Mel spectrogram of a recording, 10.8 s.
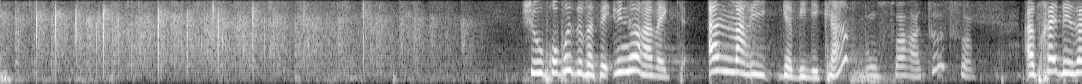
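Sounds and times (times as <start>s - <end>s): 
audience applause: 0.0s - 4.9s
speech: 5.3s - 10.8s.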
